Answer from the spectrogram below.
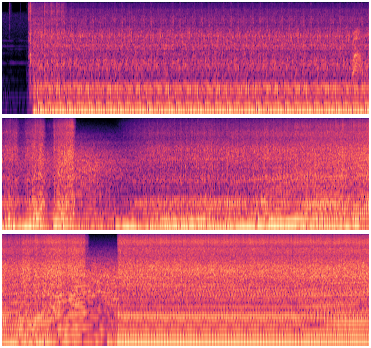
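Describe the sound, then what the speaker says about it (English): A game car engine from BeamNG, built in Automation with a race intake manifold, revs hard with loud sustained harmonics, drops briefly, then climbs and falls through the rev range and settles into a steady high drone. "That engine is working brutally."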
